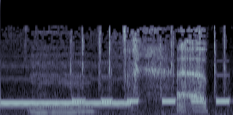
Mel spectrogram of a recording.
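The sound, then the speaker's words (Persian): A telephone number is dialed as a series of short, clear keypad beeps at a steady pitch, spaced unevenly over a couple of seconds, with a lower warbling tone sounding beneath the first half. “تو باش که به میستر کارتر یک زنگ بزنم”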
